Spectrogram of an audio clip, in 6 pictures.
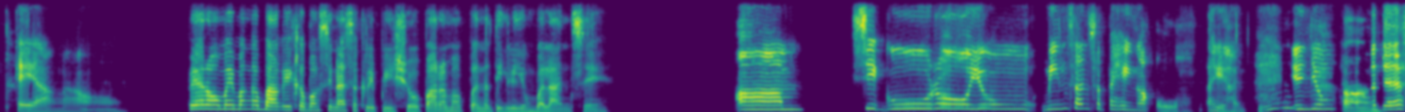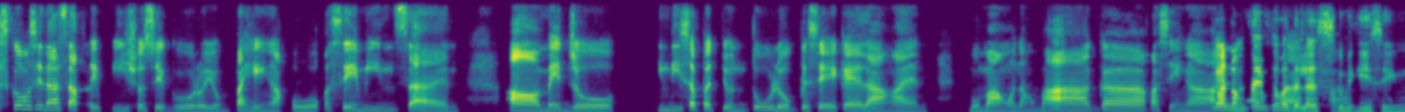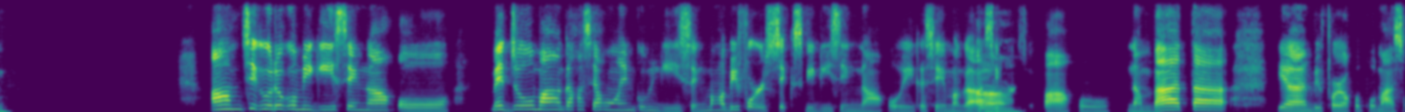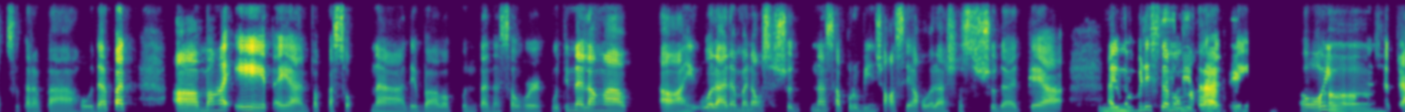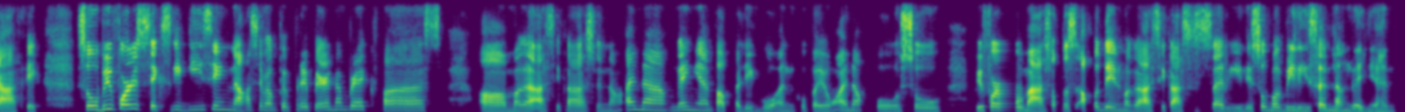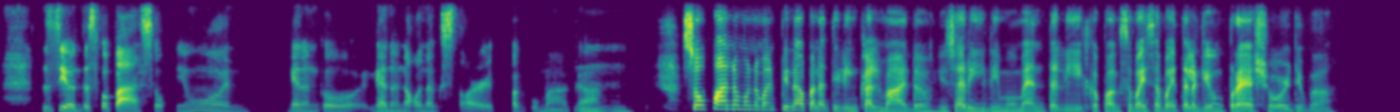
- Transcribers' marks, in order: laughing while speaking: "ko, ayan"; laughing while speaking: "lang, ganiyan"
- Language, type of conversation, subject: Filipino, podcast, Paano mo nababalanse ang trabaho at mga gawain sa bahay kapag pareho kang abala sa dalawa?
